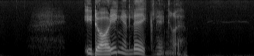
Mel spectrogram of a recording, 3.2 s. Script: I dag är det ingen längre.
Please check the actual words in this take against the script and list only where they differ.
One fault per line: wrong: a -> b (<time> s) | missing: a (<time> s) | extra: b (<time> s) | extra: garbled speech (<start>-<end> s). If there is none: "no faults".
extra: lek (1.7 s)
